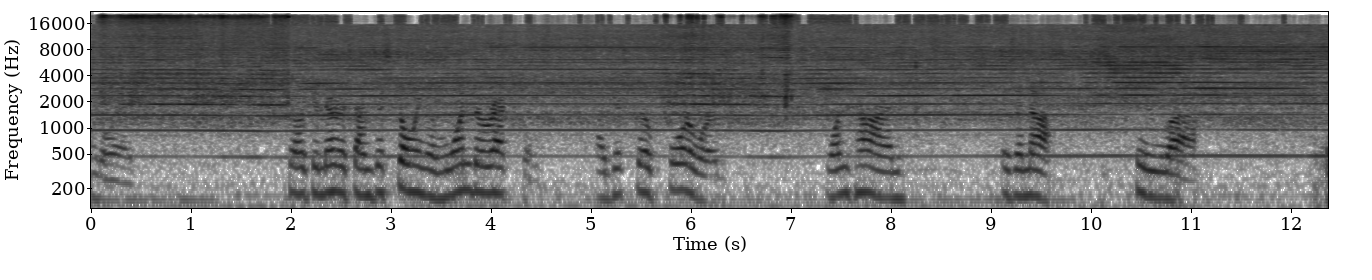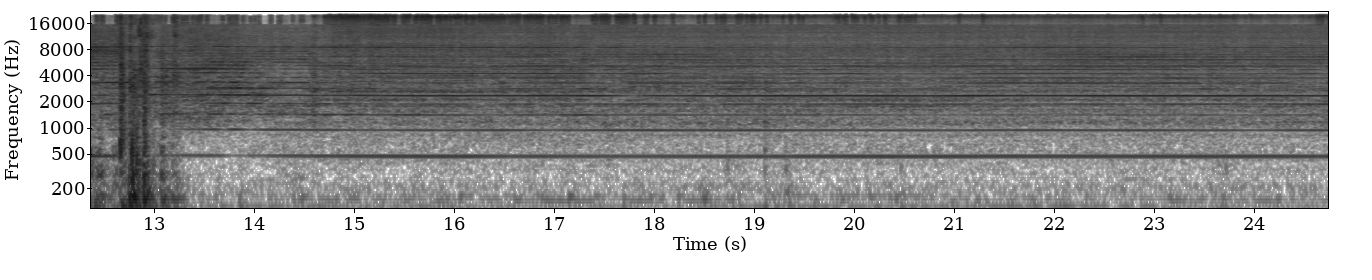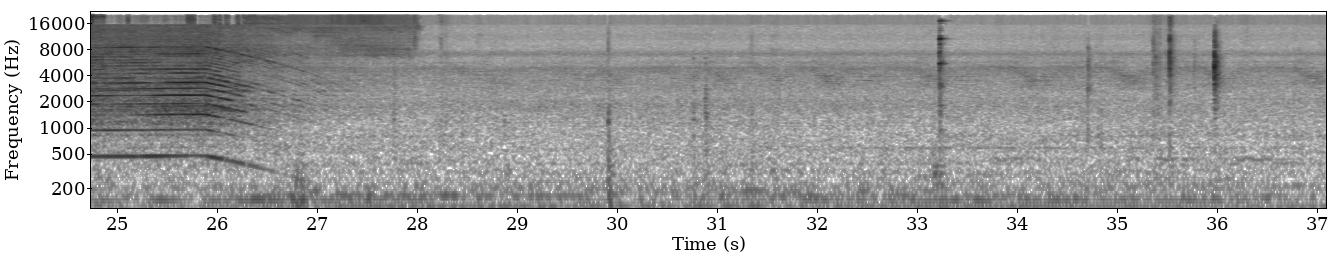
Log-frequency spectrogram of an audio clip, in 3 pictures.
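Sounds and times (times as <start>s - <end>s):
rotary tool spinning down: 0.0s - 28.0s
rotary tool grinding whine: 0.0s - 28.4s.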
